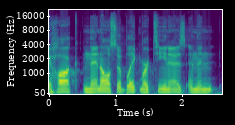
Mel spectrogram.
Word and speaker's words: Martinez: I have confirmed it is pronounced Blake Martinez. Found a video of Peter Schrager saying Martinez, but he was used to a productive extent in Green Bay.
